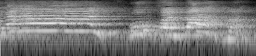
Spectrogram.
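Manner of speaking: high, loud startled shriek of fear; frightened cry. Acted. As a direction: cry out like you've just seen a ghost. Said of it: "por eso dijeron".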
